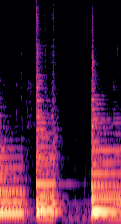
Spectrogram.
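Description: Nylon-string Yamaha classical guitar, three chords strummed and left to ring: the first is already sounding at the start, the second comes about two-thirds of a second in and the third near the end. The chords are the arrangement figure for the song: an E chord and a partial shape moved up to the fourth fret, something like an F-sharp minor.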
